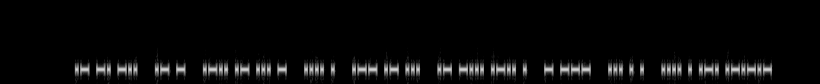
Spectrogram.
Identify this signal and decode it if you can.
Morse code, heard as a keyed tone, about 47 wpm, 700 Hz. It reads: AND AT LAST HE WAS ABLE TO SEE HER.
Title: Sentences from Top 1000 Words - Review Part 2 - 45wpm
